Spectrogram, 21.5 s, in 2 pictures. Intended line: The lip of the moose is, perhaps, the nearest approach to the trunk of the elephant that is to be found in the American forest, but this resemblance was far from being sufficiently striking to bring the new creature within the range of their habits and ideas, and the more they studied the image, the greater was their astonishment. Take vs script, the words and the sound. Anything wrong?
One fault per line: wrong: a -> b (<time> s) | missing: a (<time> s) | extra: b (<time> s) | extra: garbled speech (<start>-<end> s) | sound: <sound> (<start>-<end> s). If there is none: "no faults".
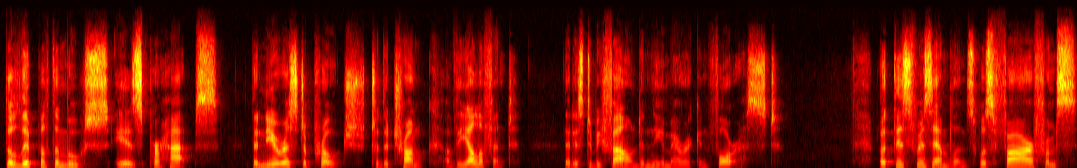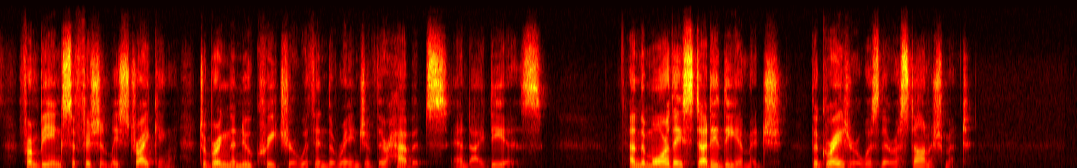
extra: from (11.0 s)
